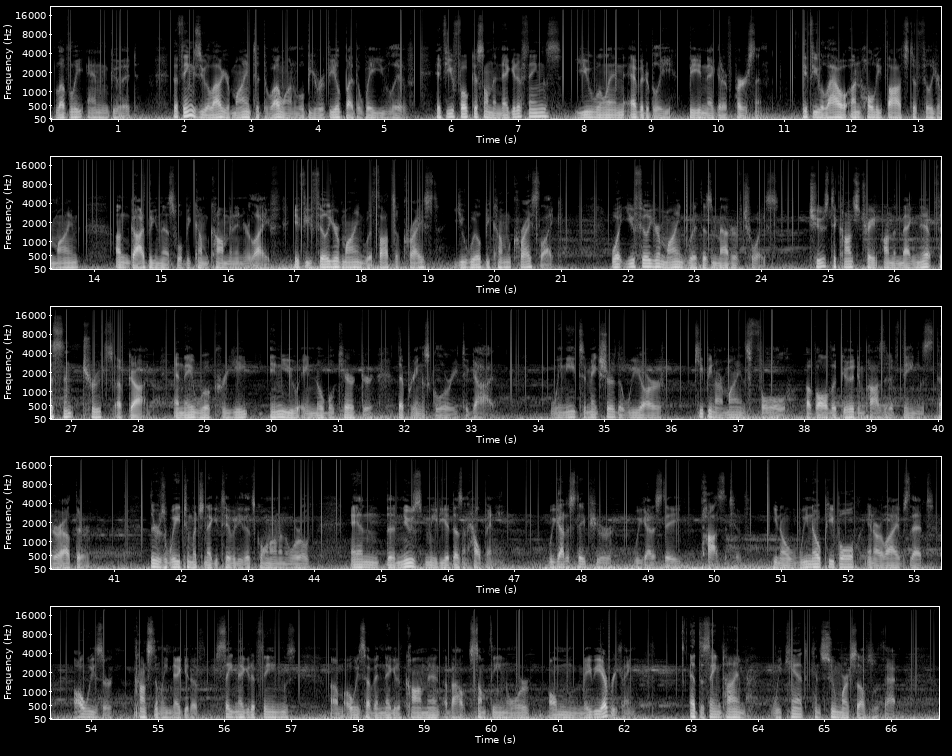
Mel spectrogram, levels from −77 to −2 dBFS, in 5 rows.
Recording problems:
echo of what is said; faint; from 20 s on; 270 ms later, 25 dB below the speech
wind noise on the microphone; occasional gusts; 25 dB below the speech
crackle, like an old record; noticeable; 20 dB below the speech

